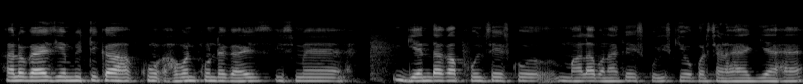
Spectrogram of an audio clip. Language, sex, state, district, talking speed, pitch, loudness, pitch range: Hindi, male, Uttar Pradesh, Hamirpur, 170 wpm, 165 Hz, -29 LUFS, 155-175 Hz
